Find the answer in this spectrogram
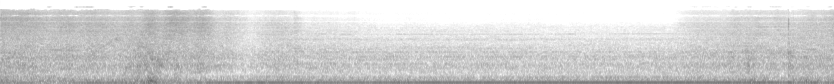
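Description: The blower fan of an inflatable costume runs with a steady low hum and hiss, and the inflated fabric shell rustles as the wearer moves. There is a soft thump about a second in.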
